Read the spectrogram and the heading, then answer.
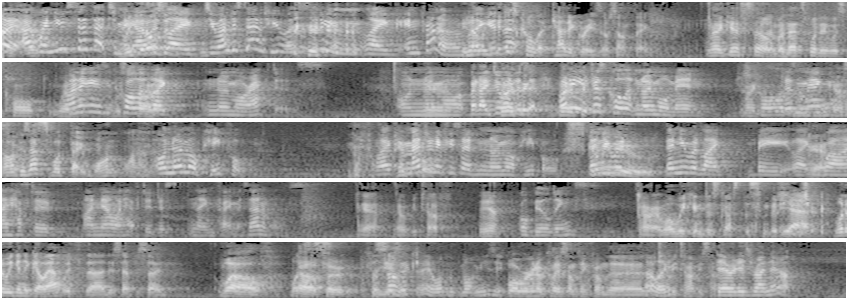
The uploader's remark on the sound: LIVE from Regina Fringe. Coming to you LIVE (at the time) from The Regina Fringe Festival.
